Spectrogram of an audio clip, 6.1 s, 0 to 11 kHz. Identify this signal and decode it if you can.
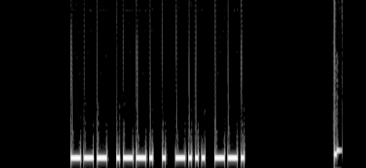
Morse code, heard as a keyed tone, about 22 wpm, 700 Hz. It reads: OPEBG
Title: Code Groups - 5 Letter:Numbers - 22wpm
